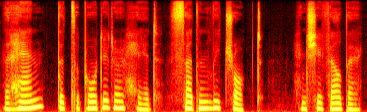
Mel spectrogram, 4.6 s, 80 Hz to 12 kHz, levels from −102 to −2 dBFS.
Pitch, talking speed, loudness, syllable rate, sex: 185 Hz, 155 wpm, -17 LUFS, 4.4 syllables/s, female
